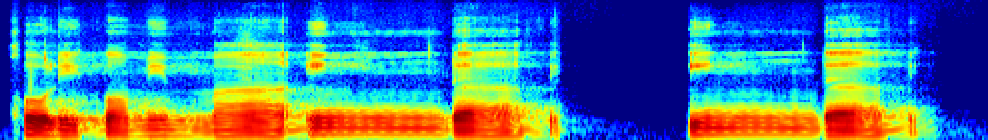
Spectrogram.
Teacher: Tanwin bertemu dengan huruf dal, hukumnya adalah ikhfa hakiki, dibaca samar. Jadi bacanya disamarkan.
